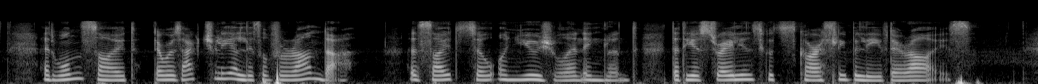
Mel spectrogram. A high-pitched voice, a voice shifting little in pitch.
Yes: high, 205 Hz; narrow, 2.0 semitones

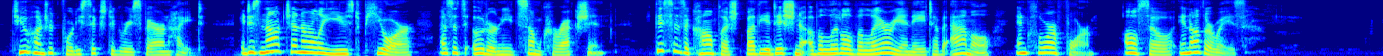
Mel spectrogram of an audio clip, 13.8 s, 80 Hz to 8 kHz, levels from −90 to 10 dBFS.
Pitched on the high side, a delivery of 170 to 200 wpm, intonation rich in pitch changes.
No: high, 220 Hz; average, 140 wpm; wide, 6.9 semitones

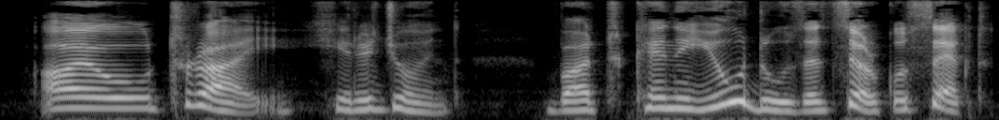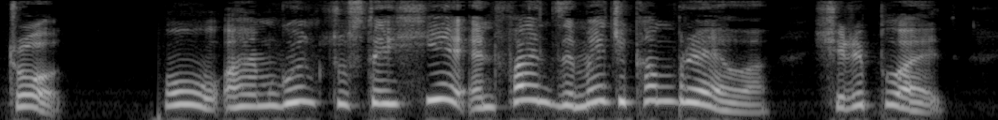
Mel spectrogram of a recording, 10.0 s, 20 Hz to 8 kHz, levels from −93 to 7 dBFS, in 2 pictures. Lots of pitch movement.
Yes: wide, 8.0 semitones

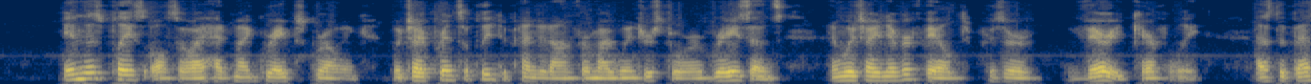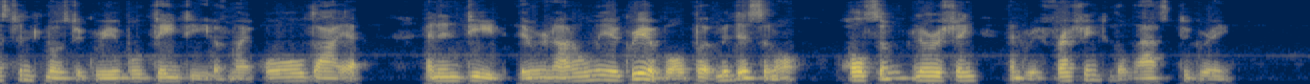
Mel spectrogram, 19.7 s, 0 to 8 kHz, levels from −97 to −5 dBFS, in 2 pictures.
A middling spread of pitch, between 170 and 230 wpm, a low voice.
Yes: average, 4.5 semitones; average, 175 wpm; low, 125 Hz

